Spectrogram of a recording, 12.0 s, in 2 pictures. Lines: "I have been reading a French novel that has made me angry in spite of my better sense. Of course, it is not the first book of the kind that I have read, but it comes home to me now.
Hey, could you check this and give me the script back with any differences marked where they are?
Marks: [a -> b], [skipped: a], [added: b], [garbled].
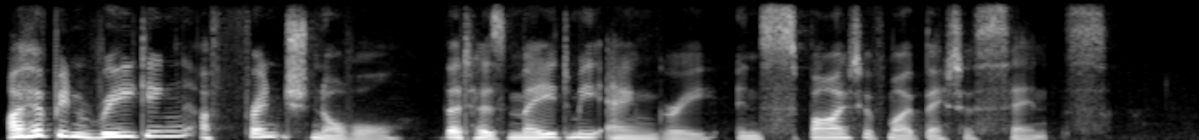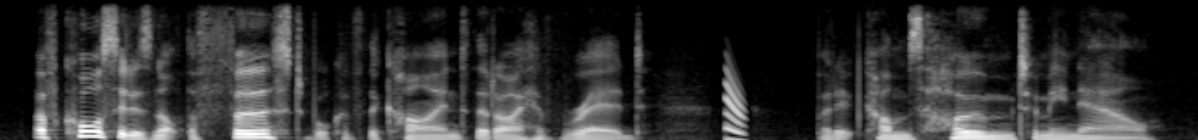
"I have been reading a French novel that has made me angry in spite of my better sense. Of course, it is not the first book of the kind that I have read, but it comes home to me now.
